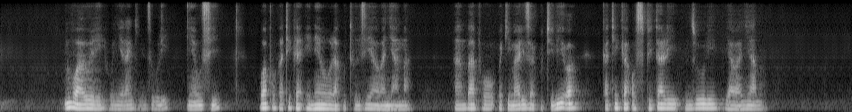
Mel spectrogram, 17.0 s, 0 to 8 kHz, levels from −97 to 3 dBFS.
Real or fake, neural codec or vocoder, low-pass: fake; codec, 24 kHz, 0.5 kbps, DualCodec; 7.2 kHz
